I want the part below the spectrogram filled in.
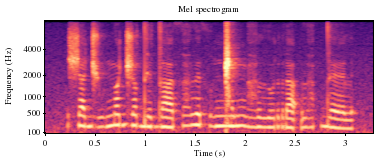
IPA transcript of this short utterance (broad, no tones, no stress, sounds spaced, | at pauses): ʃ a d͡ʒ ṳ n̪ ɒ d͡ʒ ɒ d ɪ d a θ a̤ ð ɪ θ ṳ ŋ͡ǁ ɪ ŋ a̤ l ð u r a ʔ ð a̤ ʔ d ɛ l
